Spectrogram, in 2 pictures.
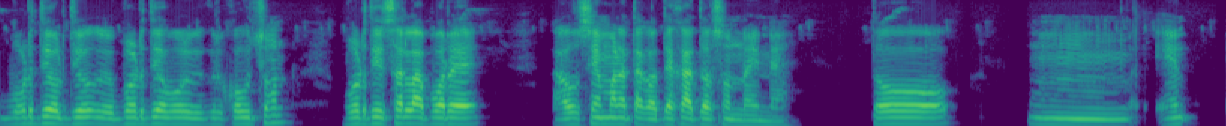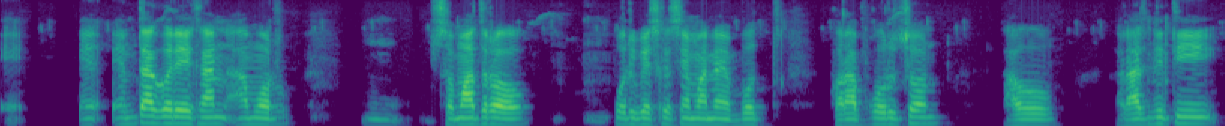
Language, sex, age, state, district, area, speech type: Odia, male, 45-60, Odisha, Kalahandi, rural, spontaneous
